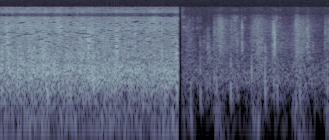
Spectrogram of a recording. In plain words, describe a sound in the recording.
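Wind rushes past during a parachute descent.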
